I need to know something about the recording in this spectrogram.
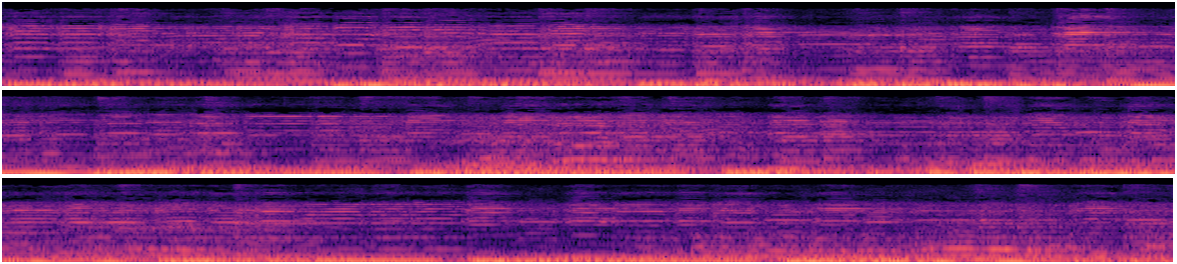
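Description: Live string band playing: a violin carries the melody over acoustic guitars and an electric bass.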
